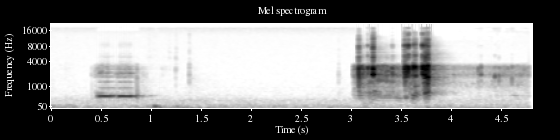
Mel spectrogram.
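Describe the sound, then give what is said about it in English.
A telephone call being placed: a short tone, a pause of silence, then a harsh, buzzing ring burst that stays loud for about a second before trailing off. “I only received his voicemail, but I'm going to call back now and see if they'll make my Shrek Spec.”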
